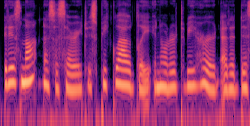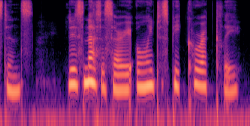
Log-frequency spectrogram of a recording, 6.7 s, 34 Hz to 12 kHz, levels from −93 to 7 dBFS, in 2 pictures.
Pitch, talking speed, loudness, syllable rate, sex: 215 Hz, 200 wpm, -19 LUFS, 5.9 syllables/s, female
